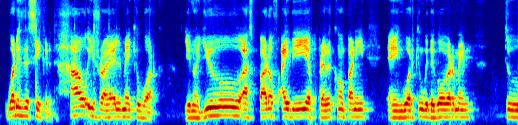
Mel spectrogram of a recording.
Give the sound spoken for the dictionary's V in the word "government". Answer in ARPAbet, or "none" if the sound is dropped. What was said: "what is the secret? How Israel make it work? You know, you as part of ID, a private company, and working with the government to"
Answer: B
